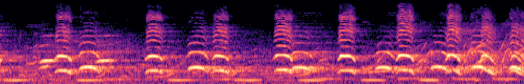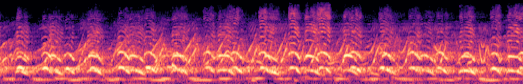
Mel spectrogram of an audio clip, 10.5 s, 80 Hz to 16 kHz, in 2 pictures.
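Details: Gibbons at Walt Disney World's Animal Kingdom, recorded in 2018, call back and forth to each other in loud, rising whoops that quicken and overlap into a ringing chorus.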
